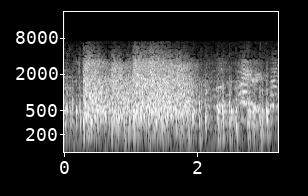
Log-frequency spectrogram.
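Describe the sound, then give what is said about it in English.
Gunshots being exchanged in a Lone Ranger radio drama, as the outlaw El Diablo trades shots with the masked man and Indian: several sharp cracks ring out amid a loud, dense, continuous crackling roar that fills the whole moment without pause. “Blackie and Tex turned and urged their horses into a gallop up the opposite slope, while El Diablo held back to exchange more shots with the oncoming masked man and Indian.”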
